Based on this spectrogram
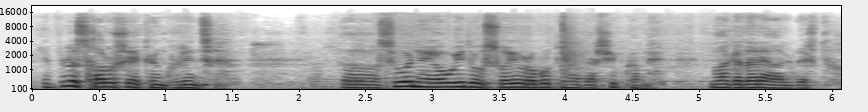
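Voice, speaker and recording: A man's voice: on the high side, fast talker, mellow. A male fighter, giving modest, noncommittal interview answers. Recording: crowd noise in busy venue.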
